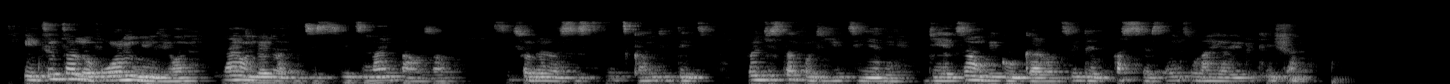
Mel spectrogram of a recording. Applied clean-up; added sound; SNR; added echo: none; none; none; reverberation time 0.4 s.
